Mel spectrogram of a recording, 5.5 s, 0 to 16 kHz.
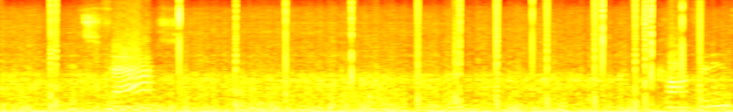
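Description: Steady, loud wind rush buffets the microphone while riding a 2024 Aprilia RS660 Tribute sport motorcycle in a gusty crosswind, a continuous broadband roar under the rider's intermittent talk.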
